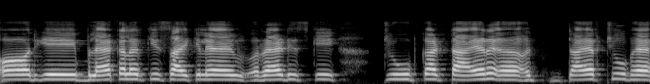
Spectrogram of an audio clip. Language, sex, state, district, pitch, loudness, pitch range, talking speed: Hindi, female, Punjab, Fazilka, 225 Hz, -15 LUFS, 215-235 Hz, 175 wpm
